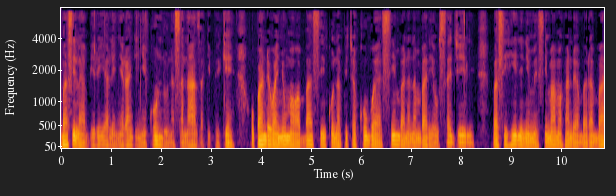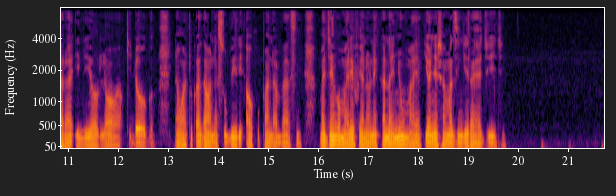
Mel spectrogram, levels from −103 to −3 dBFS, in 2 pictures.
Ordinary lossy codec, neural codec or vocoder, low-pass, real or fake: MP3, 32 kbps; none; 7.2 kHz; real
